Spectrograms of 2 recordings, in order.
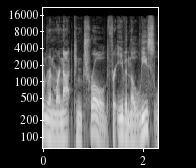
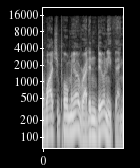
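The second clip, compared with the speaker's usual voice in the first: usual speaking voice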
